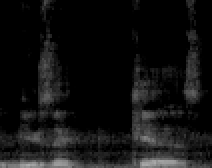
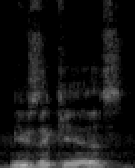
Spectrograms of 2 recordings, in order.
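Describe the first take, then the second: First: The phrase is said slowly. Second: The phrase is said at normal speed.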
